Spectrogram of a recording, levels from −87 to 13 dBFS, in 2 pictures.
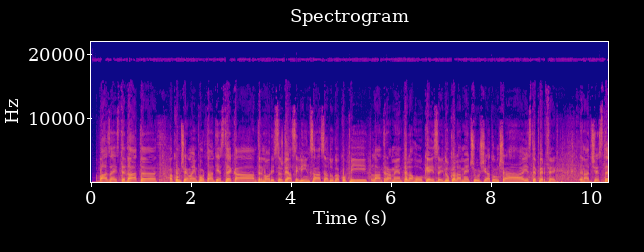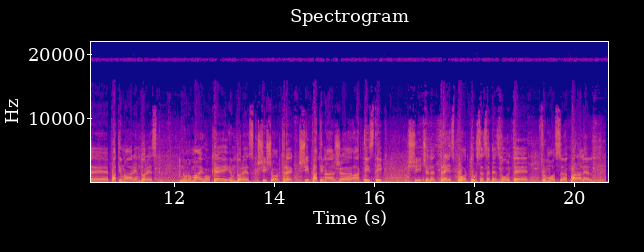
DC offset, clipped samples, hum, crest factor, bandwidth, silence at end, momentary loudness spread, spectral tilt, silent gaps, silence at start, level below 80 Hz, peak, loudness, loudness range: under 0.1%; under 0.1%; none; 14 dB; over 20 kHz; 0 s; 5 LU; -4.5 dB/octave; none; 0.05 s; -30 dBFS; -4 dBFS; -18 LUFS; 1 LU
